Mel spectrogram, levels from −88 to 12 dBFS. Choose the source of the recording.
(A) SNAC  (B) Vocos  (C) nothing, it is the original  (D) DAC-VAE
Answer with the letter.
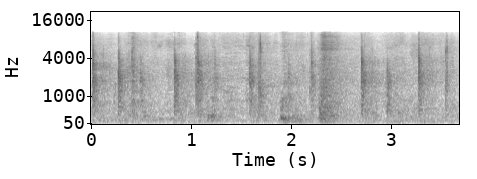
C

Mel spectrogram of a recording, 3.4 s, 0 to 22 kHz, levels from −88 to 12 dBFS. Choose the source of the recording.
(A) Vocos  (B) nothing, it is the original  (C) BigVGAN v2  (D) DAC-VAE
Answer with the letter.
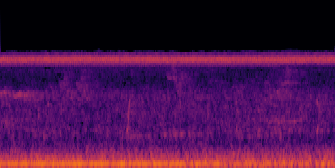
B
